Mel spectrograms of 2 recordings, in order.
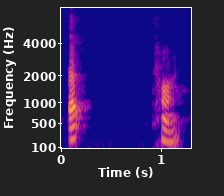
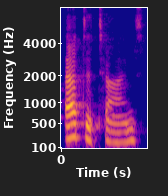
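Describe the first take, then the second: First: The words link directly with no extra sound. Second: An extra 'uh' sound comes between the words. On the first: The speaker calls it right. "but at times" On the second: The speaker calls it wrong. "not at a times"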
